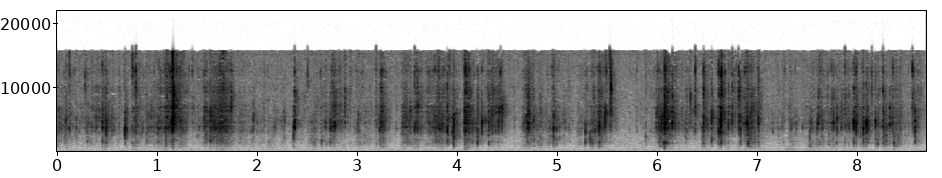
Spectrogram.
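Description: Fingers with long red nails squeeze, crinkle and scratch an upright roll of red plastic bubble wrap. The result is a steady stream of soft, bright crinkling and crackling with little low end, broken by sharper snaps and brief louder rustles.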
